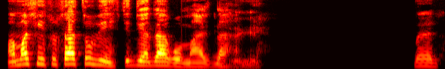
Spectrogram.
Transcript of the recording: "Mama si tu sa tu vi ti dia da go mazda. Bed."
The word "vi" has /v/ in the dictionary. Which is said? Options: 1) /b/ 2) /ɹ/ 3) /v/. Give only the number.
1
